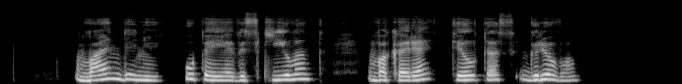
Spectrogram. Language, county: Lithuanian, Panevėžys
